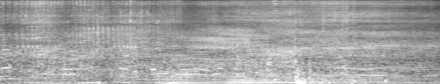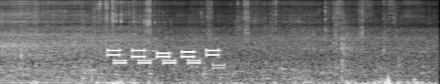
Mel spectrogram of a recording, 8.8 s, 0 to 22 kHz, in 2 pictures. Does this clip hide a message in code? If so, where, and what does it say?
Yes: multi-frequency trunk signalling (R2, with the far end's replies) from 5.5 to 6.7 s, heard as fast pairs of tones, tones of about 120 ms, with the noise of a residential street. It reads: 87248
